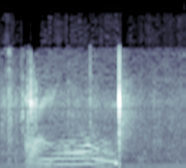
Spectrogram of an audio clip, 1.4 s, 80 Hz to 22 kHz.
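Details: Madeline Rose, a petite 5-week-old female Seal Point Himalayan kitten, weaning and described as spoiled, screams while looking at a person: one drawn-out, harmonic-rich meow, briefly rising then sliding downward, over a faint steady indoor hum.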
